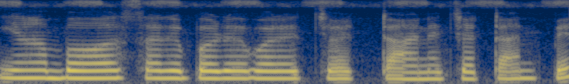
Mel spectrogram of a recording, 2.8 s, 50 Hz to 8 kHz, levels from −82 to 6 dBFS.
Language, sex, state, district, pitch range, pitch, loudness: Hindi, female, Uttar Pradesh, Muzaffarnagar, 255-265 Hz, 260 Hz, -14 LUFS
